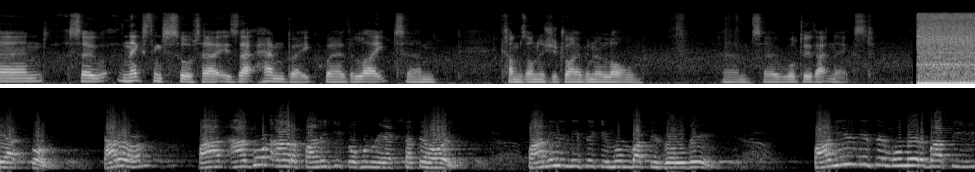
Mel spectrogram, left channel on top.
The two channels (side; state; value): both; different; correlation 0.00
